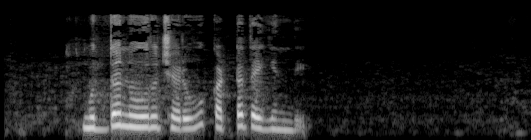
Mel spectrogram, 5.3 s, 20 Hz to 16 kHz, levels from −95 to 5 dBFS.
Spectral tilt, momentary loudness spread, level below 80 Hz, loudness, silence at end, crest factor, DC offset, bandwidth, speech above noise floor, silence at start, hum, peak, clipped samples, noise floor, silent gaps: -4 dB/octave; 14 LU; -76 dBFS; -19 LUFS; 2.3 s; 20 dB; under 0.1%; 11.5 kHz; 57 dB; 0.8 s; none; -2 dBFS; under 0.1%; -76 dBFS; none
